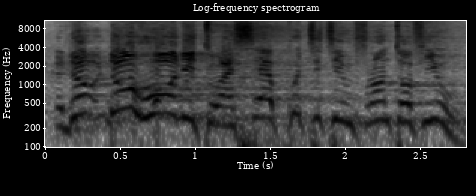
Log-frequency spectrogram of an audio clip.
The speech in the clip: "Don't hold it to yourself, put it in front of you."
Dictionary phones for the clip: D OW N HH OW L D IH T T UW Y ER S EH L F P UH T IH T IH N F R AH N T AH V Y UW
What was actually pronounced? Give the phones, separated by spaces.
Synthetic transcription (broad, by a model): D OW N HH OW L D IH T T UW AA S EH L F P UH T IH T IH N F R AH N T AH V Y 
